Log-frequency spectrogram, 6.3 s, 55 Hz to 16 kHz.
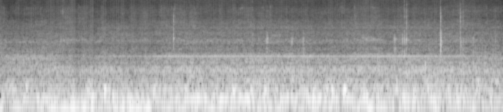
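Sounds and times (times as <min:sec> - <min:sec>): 
faint clicks and rattles: 0:00.0 - 0:06.2
low-frequency rumble inside a moving train: 0:00.0 - 0:06.2.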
